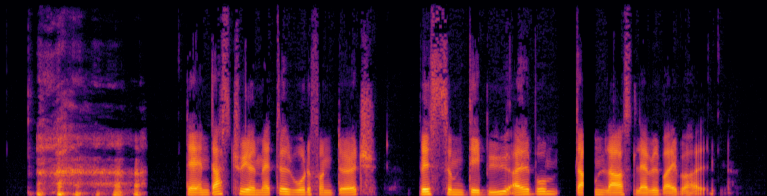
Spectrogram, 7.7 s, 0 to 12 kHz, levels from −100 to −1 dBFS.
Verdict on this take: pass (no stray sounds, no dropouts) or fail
fail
